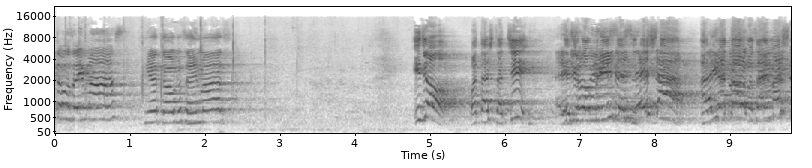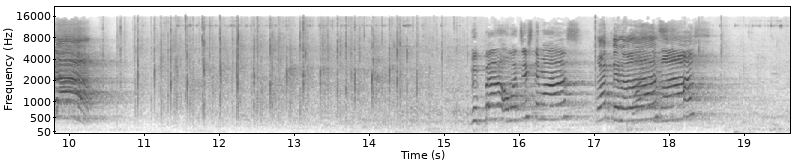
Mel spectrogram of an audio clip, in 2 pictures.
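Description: Several young women speak together with animation through microphones and loudspeakers.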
